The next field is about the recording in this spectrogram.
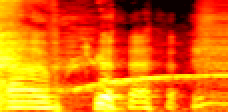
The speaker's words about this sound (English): I'm sorry, but like there's an ambulance. No, it's okay. Hey, medical emergencies are allowed. And I hope that ambulance gets somebody to the hospital quickly.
